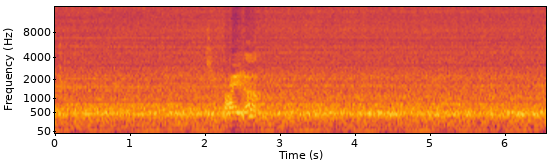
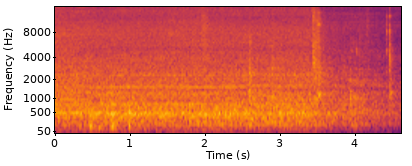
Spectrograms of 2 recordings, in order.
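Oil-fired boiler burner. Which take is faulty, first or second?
second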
